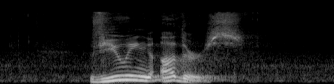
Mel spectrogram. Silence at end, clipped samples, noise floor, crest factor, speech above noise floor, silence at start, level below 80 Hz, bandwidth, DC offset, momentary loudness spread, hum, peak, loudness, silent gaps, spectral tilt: 0.95 s; under 0.1%; -54 dBFS; 14 dB; 35 dB; 0.9 s; -64 dBFS; 12.5 kHz; under 0.1%; 17 LU; none; -6 dBFS; -19 LUFS; none; -7 dB/octave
